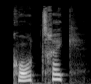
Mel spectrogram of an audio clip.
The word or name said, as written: korttrick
